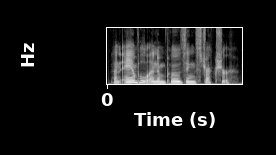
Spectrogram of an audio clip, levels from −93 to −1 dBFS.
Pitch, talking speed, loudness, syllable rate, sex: 225 Hz, 145 wpm, -16 LUFS, 5.7 syllables/s, female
